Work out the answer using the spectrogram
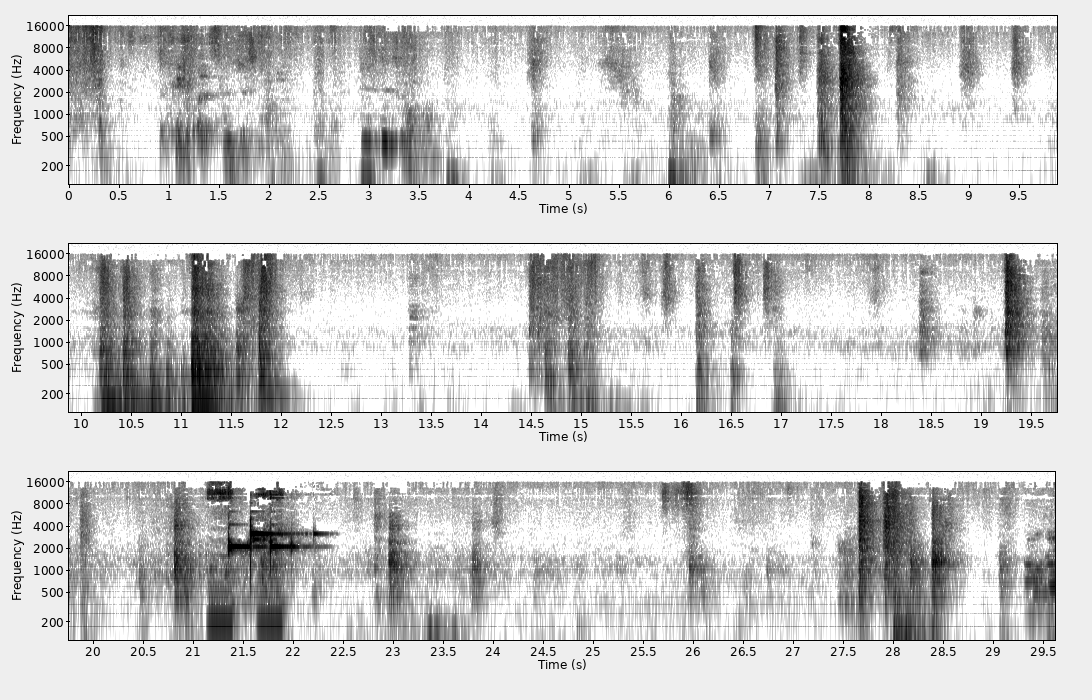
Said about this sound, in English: the water person is coming to drop off my BPA free spring water. I have to go. Hold on a second. I have to go put the water bottles out the door. Shit. Hopefully he can get in without me having to. Hold on. I got to go put those out at the door.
